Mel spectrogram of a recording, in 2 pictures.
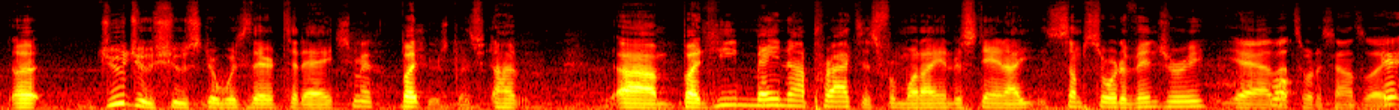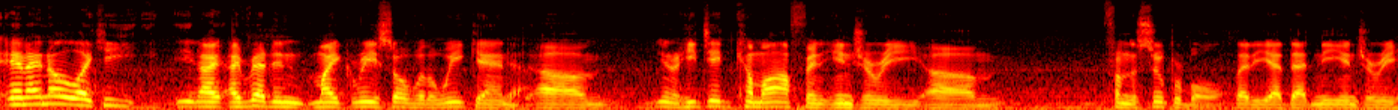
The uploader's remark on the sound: Tune-in as we broadcasted live from Patriots Mini Camp on Monday, June 12.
